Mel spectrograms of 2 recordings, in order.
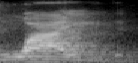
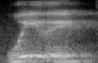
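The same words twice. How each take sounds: First: "wide" as one syllable, WYDE; English pronunciation. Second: "Wide" read Spanish-style, WI-DE; two syllables in "Wide", final e sounded; read as written. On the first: Teacher showing pronunciation, one-syllable "wide". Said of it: "en pronunciación se pronuncia". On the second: Teacher showing spelling, "Wide" as wi-de. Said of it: "tiene dos escritas". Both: Shown as a demonstration.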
